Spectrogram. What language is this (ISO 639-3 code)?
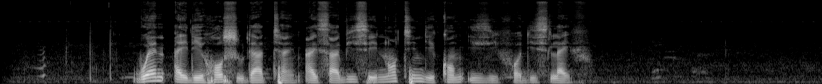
pcm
